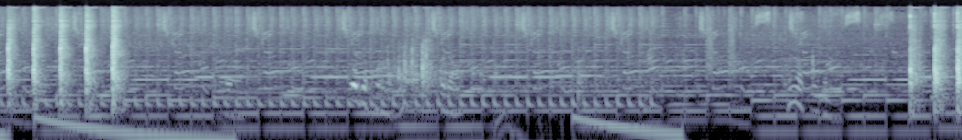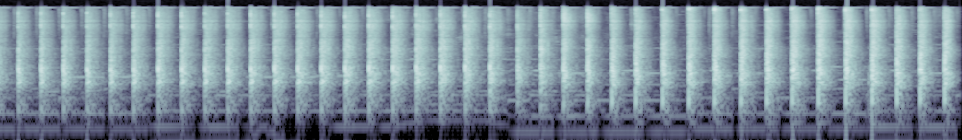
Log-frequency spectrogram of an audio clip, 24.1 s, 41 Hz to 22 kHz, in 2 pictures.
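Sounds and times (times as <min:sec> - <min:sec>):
hammer blows: 0:00.0 - 0:01.7, 0:11.4 - 0:24.0.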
